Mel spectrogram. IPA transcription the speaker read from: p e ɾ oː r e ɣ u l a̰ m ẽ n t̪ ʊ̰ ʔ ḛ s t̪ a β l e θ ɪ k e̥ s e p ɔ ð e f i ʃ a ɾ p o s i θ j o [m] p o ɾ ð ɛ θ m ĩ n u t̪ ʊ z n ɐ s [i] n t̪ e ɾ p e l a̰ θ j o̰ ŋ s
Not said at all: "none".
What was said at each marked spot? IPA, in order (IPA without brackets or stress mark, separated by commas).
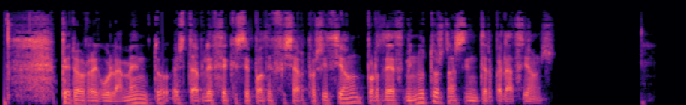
ŋ, i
